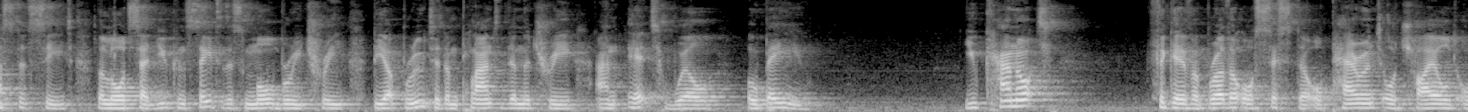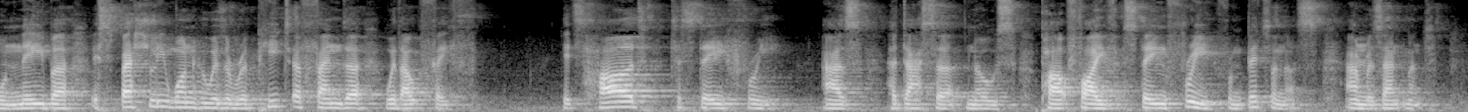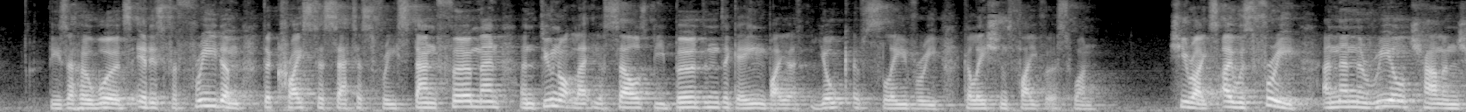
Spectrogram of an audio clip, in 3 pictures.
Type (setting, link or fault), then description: setting, large echoing room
